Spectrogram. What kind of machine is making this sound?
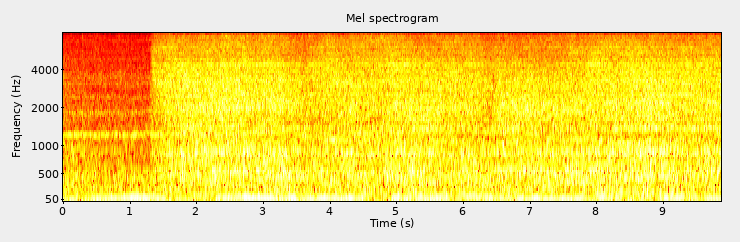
fan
